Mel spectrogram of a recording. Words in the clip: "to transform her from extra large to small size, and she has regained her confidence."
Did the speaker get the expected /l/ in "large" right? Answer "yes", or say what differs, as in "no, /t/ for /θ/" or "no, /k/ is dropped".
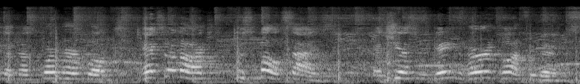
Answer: no, /n/ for /l/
